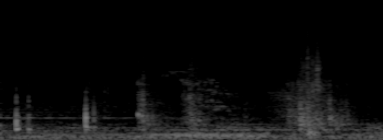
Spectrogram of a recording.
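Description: Wooden cabinet doors creak open.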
